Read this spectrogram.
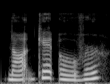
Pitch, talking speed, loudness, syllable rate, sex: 240 Hz, 165 wpm, -18 LUFS, 4.4 syllables/s, female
